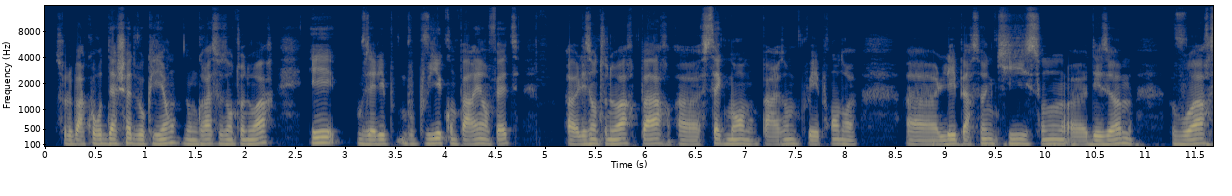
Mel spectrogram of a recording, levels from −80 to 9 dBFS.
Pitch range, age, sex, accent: 110-130 Hz, 20-39, male, French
